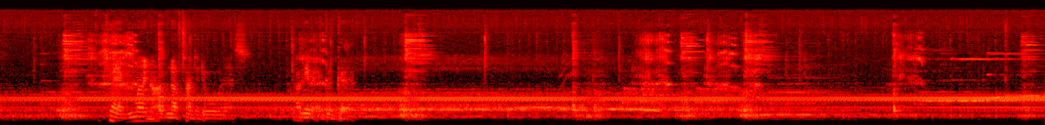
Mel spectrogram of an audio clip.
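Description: Electronic video game music plays steadily.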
